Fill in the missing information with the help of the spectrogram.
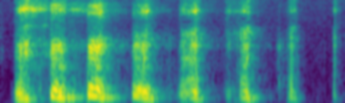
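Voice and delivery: high, loud amused laugh; burst of laughter. Real, not acted. Laughing at his own joke about accents, a high loud burst.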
